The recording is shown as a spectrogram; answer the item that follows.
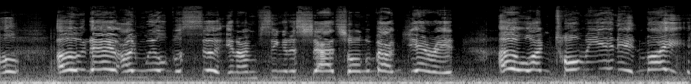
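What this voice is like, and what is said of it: Mock British accent. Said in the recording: “One of my favorite things to do is mock British people, but I can't ... Even do a British accent well enough to mock them”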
